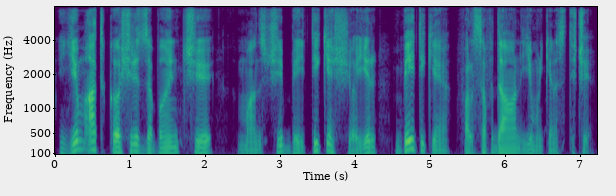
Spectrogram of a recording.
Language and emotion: Kashmiri, neutral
